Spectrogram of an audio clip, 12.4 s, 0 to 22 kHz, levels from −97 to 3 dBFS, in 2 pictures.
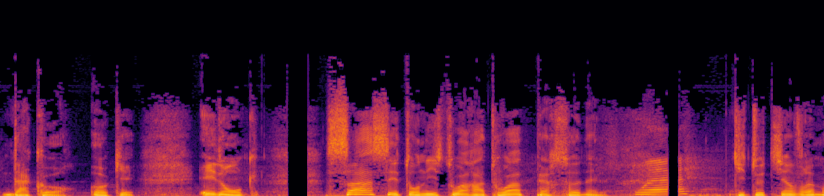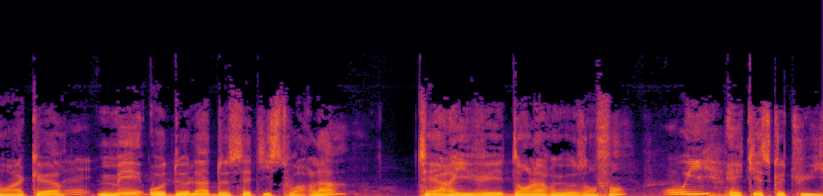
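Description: At 2.16 s the sound drops to complete silence for about 160 ms, resuming at 2.32 s, and at 5.01 s it cuts out again for about 90 ms until 5.10 s. Both gaps are likely a Bluetooth stall: held-up packets let the headphones' buffer run dry, so playback paused until resent data arrived. On a waveform each shows as a flat line with abrupt edges; a spectrogram shows a clean vertical blank band across all frequencies.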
